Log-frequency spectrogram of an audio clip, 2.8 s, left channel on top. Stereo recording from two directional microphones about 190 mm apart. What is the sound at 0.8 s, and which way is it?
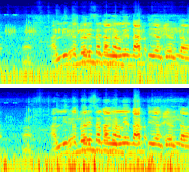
Speech, centre (ahead or behind).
